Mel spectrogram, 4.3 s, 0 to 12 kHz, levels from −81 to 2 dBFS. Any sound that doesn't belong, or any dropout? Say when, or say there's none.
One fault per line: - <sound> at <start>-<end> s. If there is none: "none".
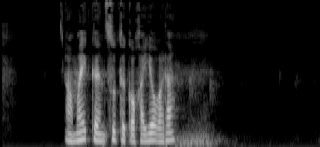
none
